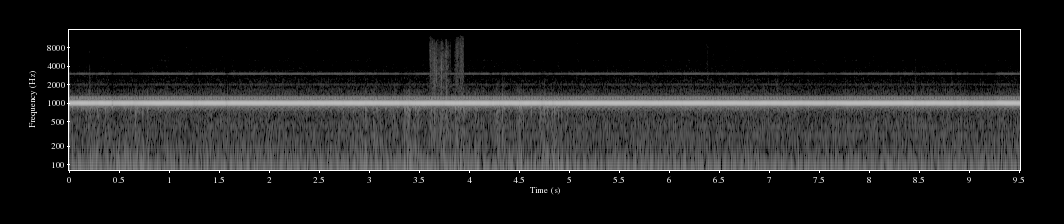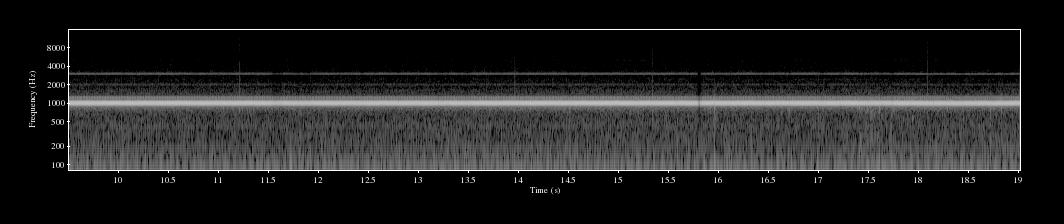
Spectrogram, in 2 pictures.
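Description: A steady, high-pitched test tone sounds without a break.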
